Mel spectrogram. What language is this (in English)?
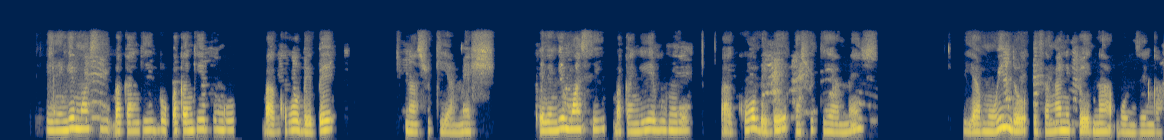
Lingala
